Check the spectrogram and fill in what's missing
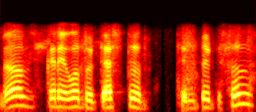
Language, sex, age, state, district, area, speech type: Kashmiri, male, 30-45, Jammu and Kashmir, Srinagar, urban, conversation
